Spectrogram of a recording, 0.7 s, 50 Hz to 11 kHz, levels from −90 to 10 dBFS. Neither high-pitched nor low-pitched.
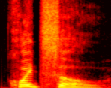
Yes: medium, 155 Hz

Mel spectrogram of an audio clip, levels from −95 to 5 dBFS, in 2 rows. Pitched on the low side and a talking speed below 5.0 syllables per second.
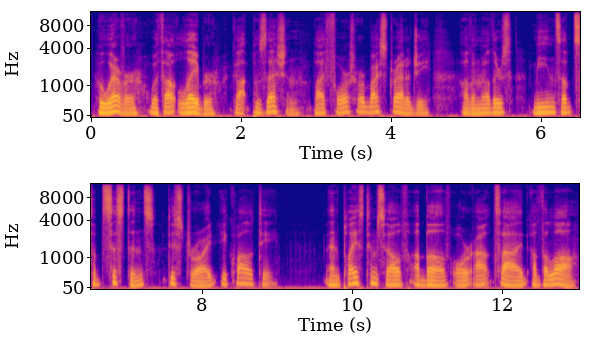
Yes: low, 115 Hz; 4.5 syllables/s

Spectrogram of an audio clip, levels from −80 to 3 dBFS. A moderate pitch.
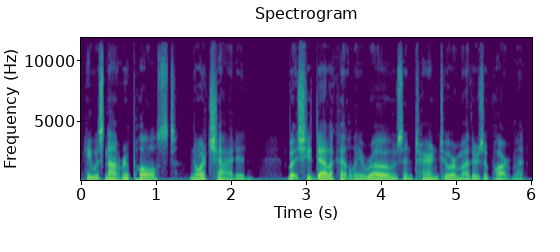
No: very low, 90 Hz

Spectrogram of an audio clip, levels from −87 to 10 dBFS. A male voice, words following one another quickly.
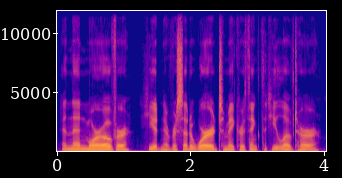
Yes: male; fast, 255 wpm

